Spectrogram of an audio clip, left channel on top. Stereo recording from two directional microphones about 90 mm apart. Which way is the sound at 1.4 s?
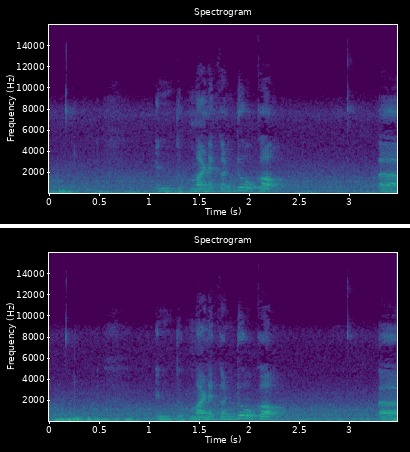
15° left (ahead or behind).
